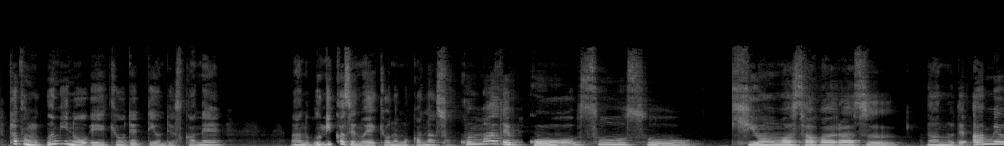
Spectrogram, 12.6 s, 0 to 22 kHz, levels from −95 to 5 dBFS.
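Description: From 5.47 s to the end, the speech slows to about 0.57 times its pace with unchanged pitch, dragging, likely a time-stretched section padded by repeated short pieces.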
